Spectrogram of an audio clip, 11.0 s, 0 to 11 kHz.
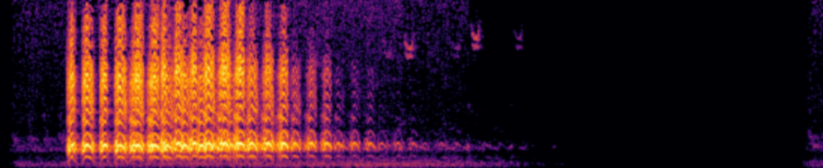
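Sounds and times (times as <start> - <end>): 
crow uttering raspy arched caw notes: 0.9 - 7.0.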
